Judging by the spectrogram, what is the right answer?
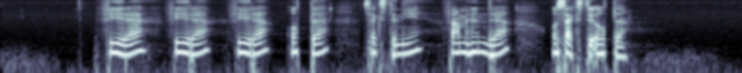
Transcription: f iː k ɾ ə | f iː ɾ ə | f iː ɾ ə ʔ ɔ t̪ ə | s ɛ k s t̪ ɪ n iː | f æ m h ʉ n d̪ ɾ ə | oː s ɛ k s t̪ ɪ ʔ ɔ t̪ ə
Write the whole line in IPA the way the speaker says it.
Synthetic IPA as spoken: f iː ɾ ə | f iː ɾ ə | f iː ɾ ə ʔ ɔ t̪ ə | s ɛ k s t̪ ɪ n iː | f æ m h ʉ n d̪ ɾ ə | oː s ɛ k s t̪ ɪ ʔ ɔ t̪ ə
